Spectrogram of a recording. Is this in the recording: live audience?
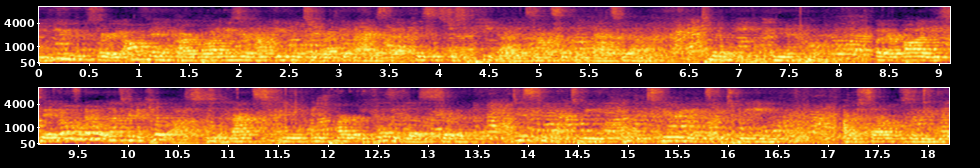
yes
